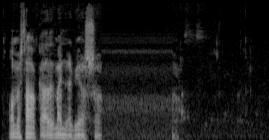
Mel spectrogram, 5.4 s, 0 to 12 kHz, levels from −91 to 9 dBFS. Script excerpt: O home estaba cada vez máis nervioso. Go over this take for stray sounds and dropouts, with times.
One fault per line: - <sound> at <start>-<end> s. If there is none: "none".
none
